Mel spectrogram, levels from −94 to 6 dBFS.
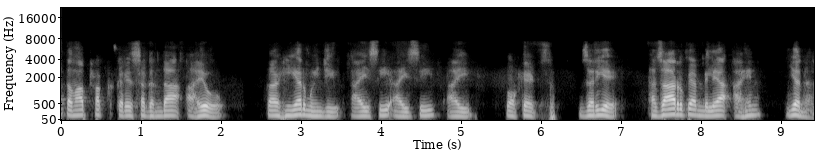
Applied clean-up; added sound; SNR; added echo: neural mask model Resemble Enhance denoiser.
